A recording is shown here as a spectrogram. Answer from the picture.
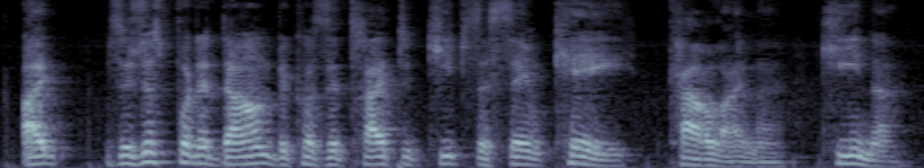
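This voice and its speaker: A man speaks at a medium pitch and a moderate pace, sounding somewhat breathy. His intonation is lively. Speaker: Holocaust survivor. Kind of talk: oral history interview.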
